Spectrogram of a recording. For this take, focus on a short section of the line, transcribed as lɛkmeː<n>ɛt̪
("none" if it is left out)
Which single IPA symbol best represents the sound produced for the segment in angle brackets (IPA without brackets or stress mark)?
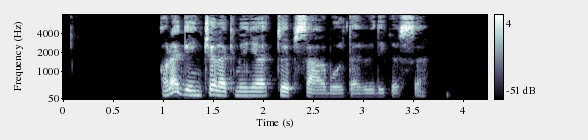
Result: ɲ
